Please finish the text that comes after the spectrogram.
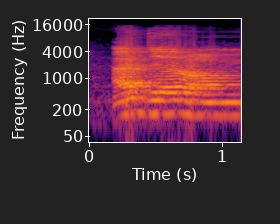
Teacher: Tapi kalau ini membacanya dia seperti ifhar, tapi dengungnya di atas, lidahnya di atas langit-langit. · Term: ikhfa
